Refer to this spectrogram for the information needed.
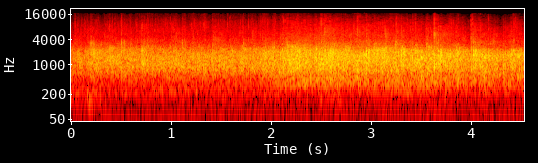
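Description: An audience bursts into sustained applause during a morning service, many hands clapping in a dense, steady wash that swells slightly partway through and holds for several seconds without any talking.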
